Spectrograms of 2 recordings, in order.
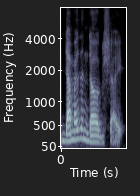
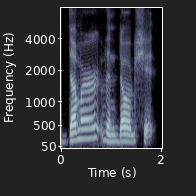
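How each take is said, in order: First: "shite" said with a long "eye" sound, as in "bite"; dog shite. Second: "shit" said as the plain American word, slowly and drawn out; first take with the ordinary "shit", dragged slowly; dog shit. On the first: Correcting the word for the Aussie viewer, "shite" rhymes with kite. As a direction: swap in the British "shite", rhyming with kite. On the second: Reading out the super chat line before correcting it, slow and plain. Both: Shown as a demonstration. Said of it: "or shite".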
